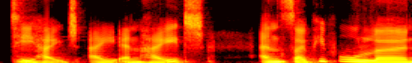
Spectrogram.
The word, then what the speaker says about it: Thanh: My name is Tan, Thanh.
